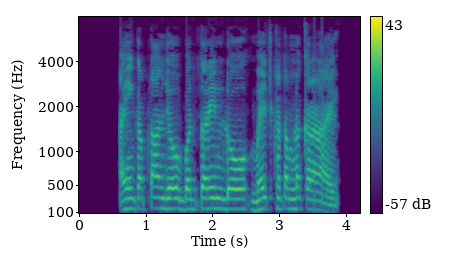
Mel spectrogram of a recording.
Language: Sindhi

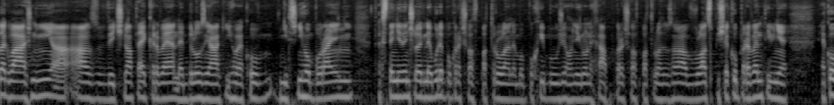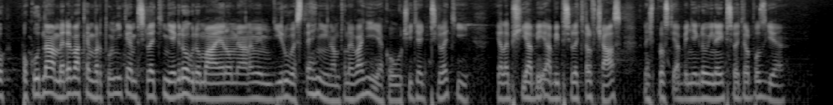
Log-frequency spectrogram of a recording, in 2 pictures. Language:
Czech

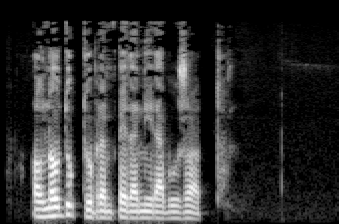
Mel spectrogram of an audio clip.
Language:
Catalan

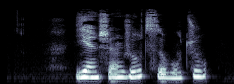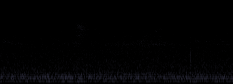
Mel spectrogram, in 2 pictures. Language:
Chinese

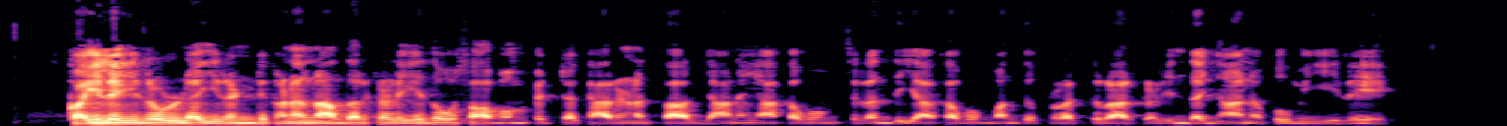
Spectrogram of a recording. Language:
Tamil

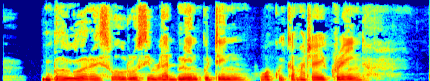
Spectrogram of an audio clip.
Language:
Swahili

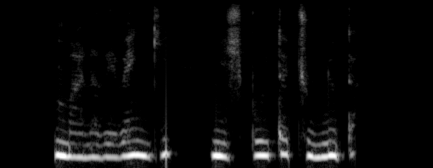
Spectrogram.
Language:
Santiago del Estero Quichua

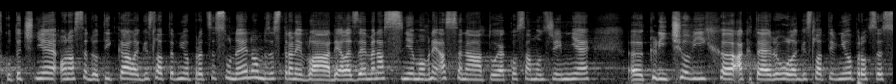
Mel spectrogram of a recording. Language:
Czech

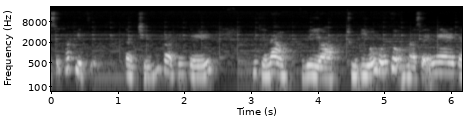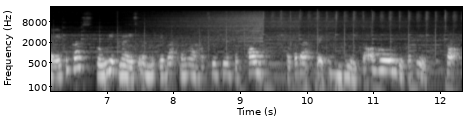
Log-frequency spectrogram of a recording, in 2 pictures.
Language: Vietnamese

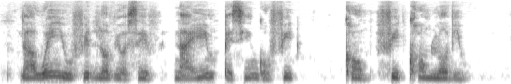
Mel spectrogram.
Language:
Nigerian Pidgin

